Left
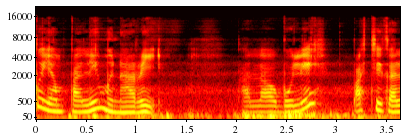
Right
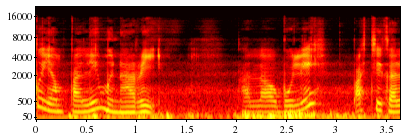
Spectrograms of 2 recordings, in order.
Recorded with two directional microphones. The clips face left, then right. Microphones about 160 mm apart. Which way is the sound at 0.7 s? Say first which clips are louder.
Left 4 dB; 25° left (ahead or behind).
